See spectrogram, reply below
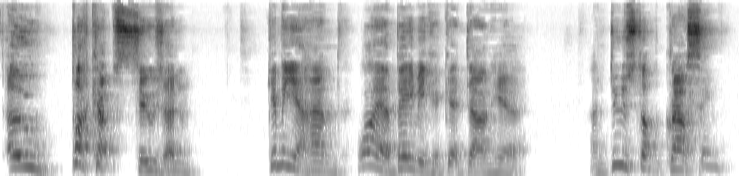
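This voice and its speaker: A man's voice: a little high, expressive, moderate pace, fairly bright tone. Peter, a man doing a hearty young king. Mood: urging. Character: bold hearty teenage boy, a young king.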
